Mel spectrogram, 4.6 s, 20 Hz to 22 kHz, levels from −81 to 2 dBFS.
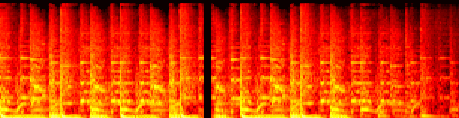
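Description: At 2.02 s a digital broadcast dropout mutes the audio, with a fade of about 3 ms into silence, until 2.17 s. The receiver stopped getting usable frames, and roughly 85 ms of programme is missing, which fits two lost frames. The sound resumes afterwards.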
